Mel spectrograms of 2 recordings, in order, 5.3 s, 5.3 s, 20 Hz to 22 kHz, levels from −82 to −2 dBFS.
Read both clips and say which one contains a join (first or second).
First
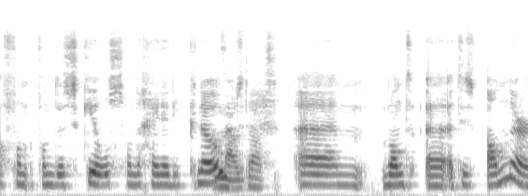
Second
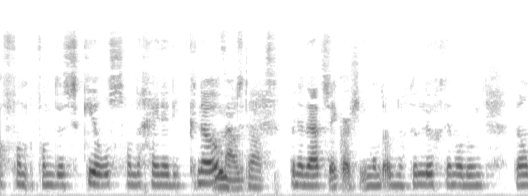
second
